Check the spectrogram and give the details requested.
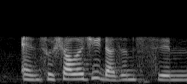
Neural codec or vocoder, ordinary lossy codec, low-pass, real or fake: none; none; 3.6 kHz; real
